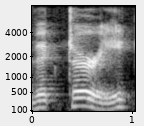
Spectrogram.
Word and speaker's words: victory: Just make sure that your Vic syllable is long and your tree or tree syllable at the end is short. It has a lax I vowel. And then we have, of course, the letters OR say more of an ER sound, or else that O just drops and we go right to tree.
